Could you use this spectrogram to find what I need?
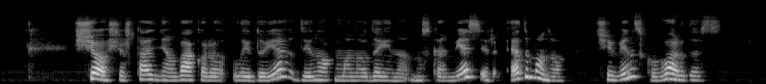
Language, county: Lithuanian, Kaunas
